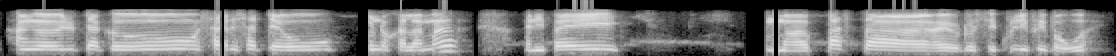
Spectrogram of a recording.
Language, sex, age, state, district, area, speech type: Bodo, male, 18-30, Assam, Baksa, rural, conversation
